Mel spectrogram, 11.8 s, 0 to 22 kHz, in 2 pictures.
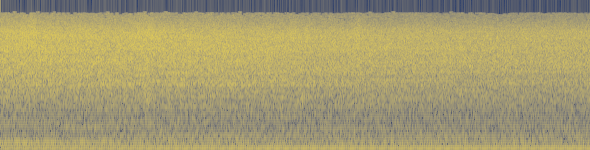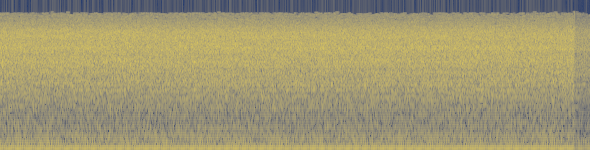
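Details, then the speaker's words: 2010 Toyota Avanza at idle with an unstable idle and the check engine lamp on: a steady fast drone at about 1200 rpm against the 900 rpm standard. "Kondisi putaran stasionernya ini terlalu tinggi. Kalau standarnya stasionernya itu sekitar 900 rpm, tapi ini 1000 rpm lebih."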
